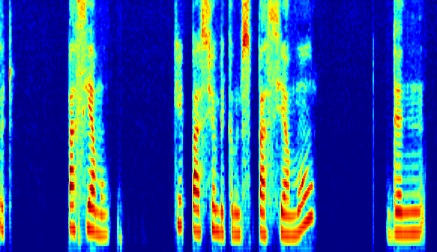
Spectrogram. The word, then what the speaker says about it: patiemment: It's e n t ending, so we replace that e n t by a m m a n t. Patiemment. That's how we pronounce it. Patiemment.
